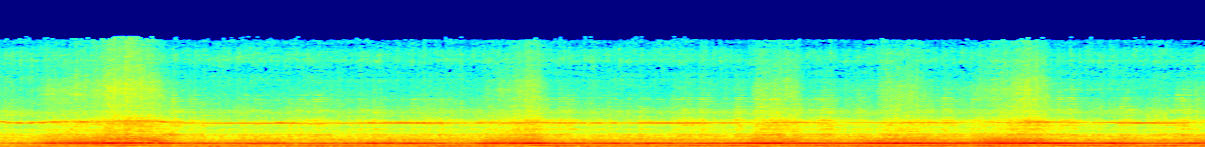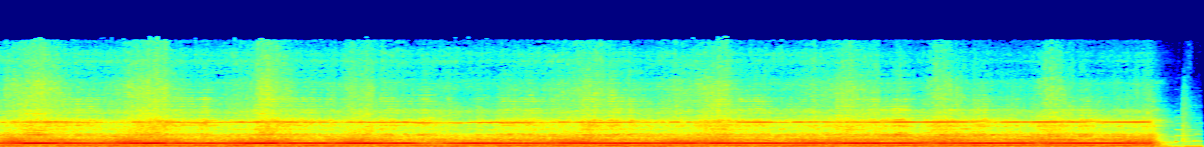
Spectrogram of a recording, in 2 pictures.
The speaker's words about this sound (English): And you're gonna take a hand blender like this. This is really nifty. And we're just gonna blend it up.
